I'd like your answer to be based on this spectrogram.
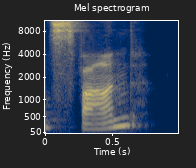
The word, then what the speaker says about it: Esfand: but it's called Sfond. – I think it's the ritual. – Okay. – And it's spelled E-S-F-A-N-D.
